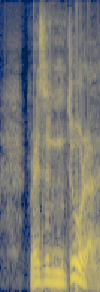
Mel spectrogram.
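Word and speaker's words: rezidentura: Residentura is how you say it, which basically means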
